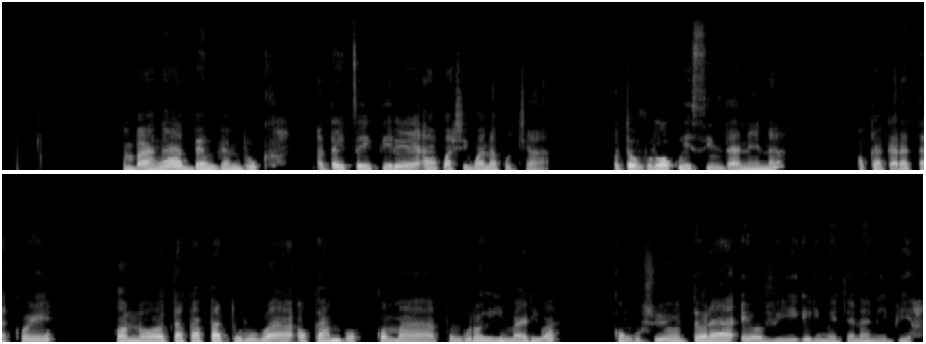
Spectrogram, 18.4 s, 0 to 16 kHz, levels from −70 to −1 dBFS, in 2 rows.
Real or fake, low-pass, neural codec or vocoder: fake; 14.4 kHz; codec, 44.1 kHz, 7.8 kbps, DAC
